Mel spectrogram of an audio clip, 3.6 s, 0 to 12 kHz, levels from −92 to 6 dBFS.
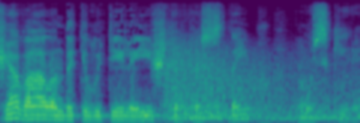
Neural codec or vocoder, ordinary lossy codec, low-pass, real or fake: none; AAC, 32 kbps; 10.8 kHz; real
